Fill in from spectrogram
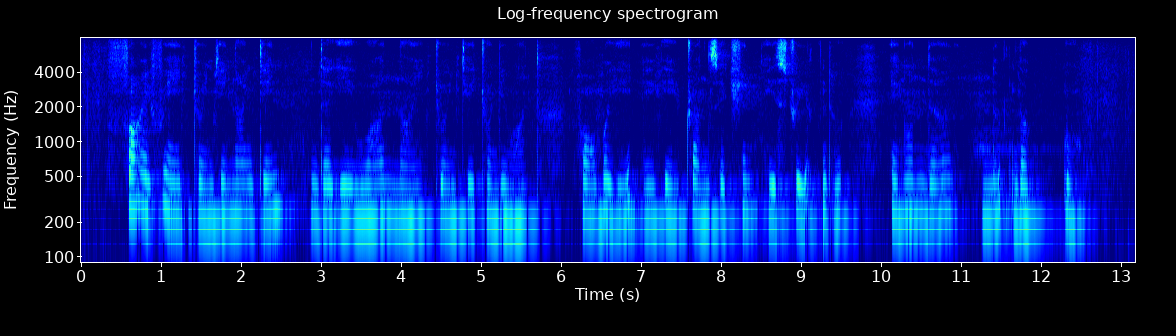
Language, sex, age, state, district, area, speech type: Manipuri, female, 18-30, Manipur, Kangpokpi, urban, read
